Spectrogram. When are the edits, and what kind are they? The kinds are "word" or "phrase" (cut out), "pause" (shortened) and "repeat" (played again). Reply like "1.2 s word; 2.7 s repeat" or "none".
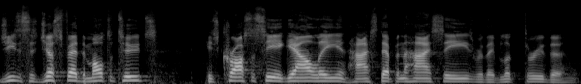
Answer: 1.9 s pause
